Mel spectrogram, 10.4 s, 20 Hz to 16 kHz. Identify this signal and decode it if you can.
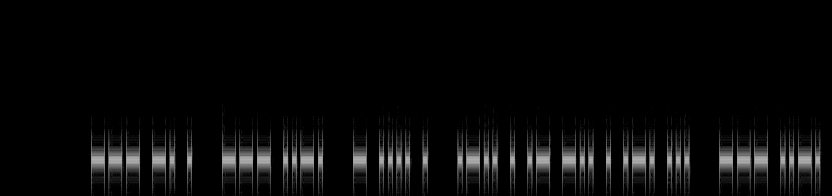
Morse code, heard as a keyed tone, about 22 wpm, 700 Hz. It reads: ONE OF THE LEADERS OF
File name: practice / 22wpm / Sets of 6 Words - 22wpm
